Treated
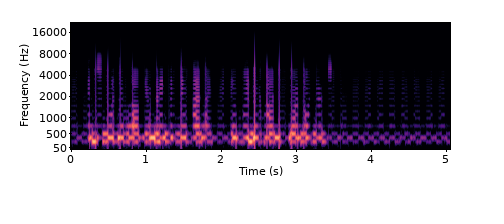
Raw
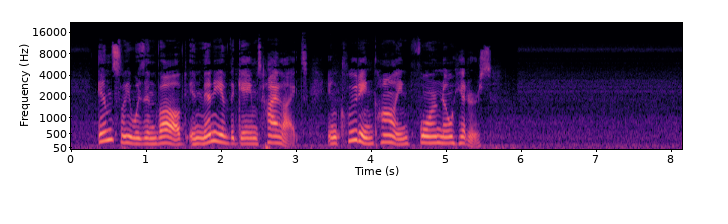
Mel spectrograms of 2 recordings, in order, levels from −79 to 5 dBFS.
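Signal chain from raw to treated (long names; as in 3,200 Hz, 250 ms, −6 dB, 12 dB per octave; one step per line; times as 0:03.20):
vocoder with an arpeggio as carrier bare fifth, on B3, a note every 112 ms
auto-filter low-pass square 3.8 Hz 330–4,800 Hz
phase-vocoder stretch with locked phases 0.62×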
